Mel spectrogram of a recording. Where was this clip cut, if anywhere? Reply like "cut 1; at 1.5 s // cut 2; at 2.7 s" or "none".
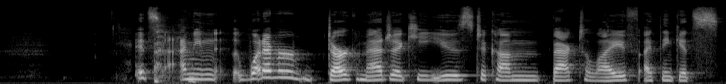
none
